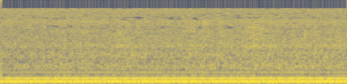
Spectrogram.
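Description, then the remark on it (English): A smoke eater air cleaner running loudly, a steady unbroken motor drone with a strong low hum and a wash of airy fan noise on top, constant throughout with no talking. “Well, now, anybody who can't hear the sound of that smoke eater has got to be deaf.”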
